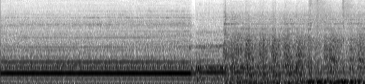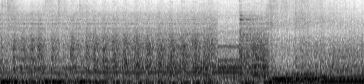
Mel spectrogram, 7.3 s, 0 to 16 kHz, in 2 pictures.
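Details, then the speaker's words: McLaren 720S being rebuilt after a wreck with about $40,000 in new parts: cold start, a tone then the engine fires into a busy, raised cold idle held about four seconds before shutdown. Sounds healthy. "switch. Man, does it sound good. and go ahead and shut her down. So sick."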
